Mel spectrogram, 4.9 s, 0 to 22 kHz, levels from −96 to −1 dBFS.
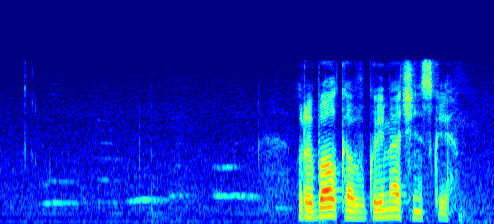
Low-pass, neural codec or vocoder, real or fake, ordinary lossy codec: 7.2 kHz; none; real; AAC, 48 kbps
